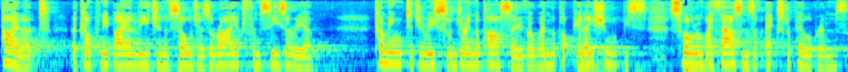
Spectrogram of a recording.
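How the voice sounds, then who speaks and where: Her intonation is monotone and flat. This woman talks at a moderate pace and medium pitch. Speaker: preacher. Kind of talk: sermon.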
